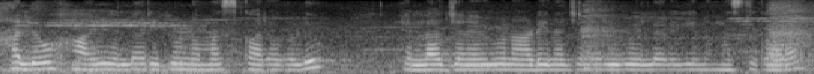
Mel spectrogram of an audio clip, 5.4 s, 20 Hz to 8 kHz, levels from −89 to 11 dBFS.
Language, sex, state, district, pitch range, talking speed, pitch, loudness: Kannada, female, Karnataka, Raichur, 210-225 Hz, 120 wpm, 215 Hz, -16 LUFS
